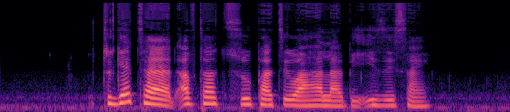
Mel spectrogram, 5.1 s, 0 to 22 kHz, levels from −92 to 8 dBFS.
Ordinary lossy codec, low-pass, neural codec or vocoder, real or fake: none; none; none; real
